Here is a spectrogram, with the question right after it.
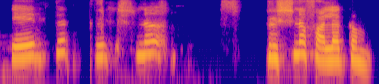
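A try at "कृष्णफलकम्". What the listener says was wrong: Is there a word? Is there any letter called Fa in Sanskritam? Pha. Mahaprana. So normally people tend to make a mistake.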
